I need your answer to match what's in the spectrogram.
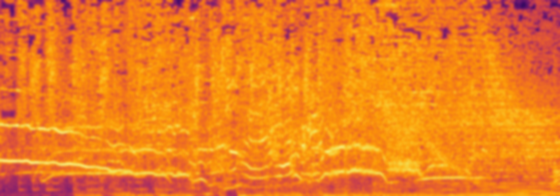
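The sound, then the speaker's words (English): Several girls shriek and squeal excitedly as they look at their suite for the first time, high-pitched overlapping screeches that rise and fall continuously, loud, with some chatter mixed in. “Everything that they say, anything exciting, they just screech their little heads off.”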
